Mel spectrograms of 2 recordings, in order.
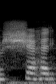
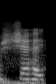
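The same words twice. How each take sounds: First: शहर said with a plain dental s, like सहर; शहर mispronounced as सहर with a hissed s; wrong s sound. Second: शहर with a clear palatal sh at the start; correct sh sound. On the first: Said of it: "तो हम शहर नहीं कहते हैं". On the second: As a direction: say शहर with the tongue raised for sh. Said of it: "हम शहर कहते हैं". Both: Shown as a demonstration.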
